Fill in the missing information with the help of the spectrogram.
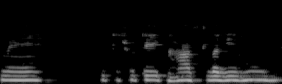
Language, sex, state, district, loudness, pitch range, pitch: Hindi, female, Chhattisgarh, Balrampur, -29 LUFS, 190-200 Hz, 195 Hz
